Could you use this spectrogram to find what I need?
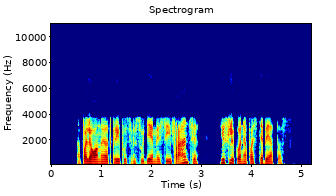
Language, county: Lithuanian, Klaipėda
